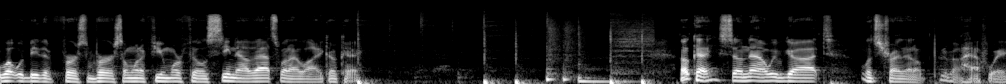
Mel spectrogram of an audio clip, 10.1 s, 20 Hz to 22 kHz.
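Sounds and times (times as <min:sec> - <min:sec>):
drum fill: 0:03.6 - 0:06.8.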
